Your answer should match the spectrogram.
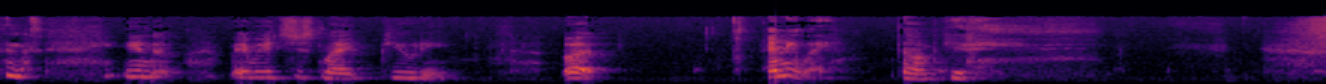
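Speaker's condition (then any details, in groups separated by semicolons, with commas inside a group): Cerebral palsy; from birth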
